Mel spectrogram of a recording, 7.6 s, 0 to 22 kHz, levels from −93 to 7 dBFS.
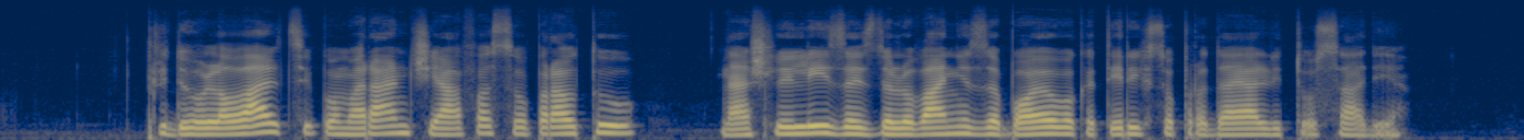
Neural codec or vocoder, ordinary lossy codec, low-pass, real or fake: autoencoder, 48 kHz, 128 numbers a frame, DAC-VAE, trained on Japanese speech; none; 19.8 kHz; fake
